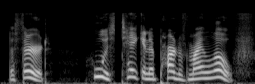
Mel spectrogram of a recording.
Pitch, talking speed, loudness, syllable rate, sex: 265 Hz, 210 wpm, -18 LUFS, 5.1 syllables/s, female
